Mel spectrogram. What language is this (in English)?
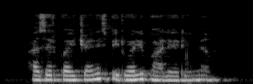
Georgian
